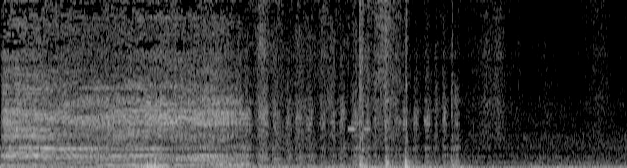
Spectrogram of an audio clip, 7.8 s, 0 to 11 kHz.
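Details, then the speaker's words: 2024 Mazda CX-90 PHEV Premium, about 5,000–5,900 miles, switched off and parked: rough buzzing tone for a few seconds, trailing into scattered clicks and knocks; owner says it occurs after driving in EV mode and began after a dealer service; cause unknown. "That doesn't sound good. Yeah. I've never heard it from any kind of a car."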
